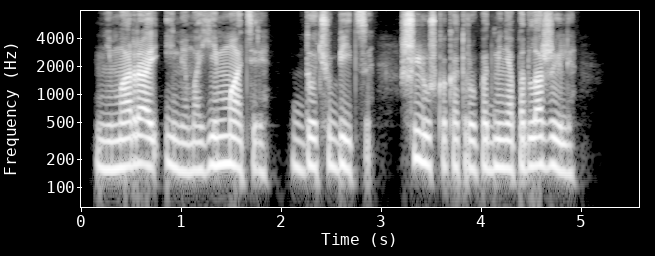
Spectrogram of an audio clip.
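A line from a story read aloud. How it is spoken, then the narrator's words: Hateful hiss. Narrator (Russian): с ненавистью зашипела ему в лицо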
